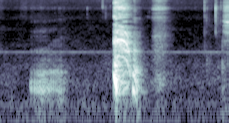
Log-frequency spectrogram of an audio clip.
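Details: An adult woman smoking marijuana gives a soft exhale, then a harsh cough with a smaller follow-up cough, brief coughing after inhaling smoke.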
